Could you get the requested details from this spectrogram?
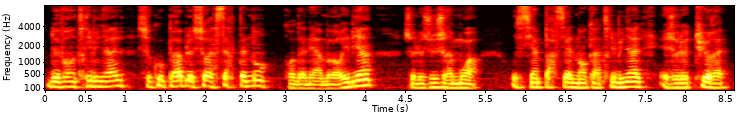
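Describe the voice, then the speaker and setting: A man's voice: medium pitch, moderate pace, warm tone, slightly rough, close to an everyday voice. A man voicing a proud, vengeful young nobleman in a novel reading, speaking with vehement indignation. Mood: indignant. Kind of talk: audiobook character voice.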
